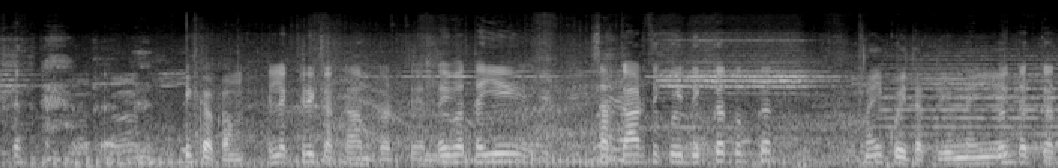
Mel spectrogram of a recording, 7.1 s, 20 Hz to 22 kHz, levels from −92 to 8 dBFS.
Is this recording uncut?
no; 1 cut; at 1.2 s

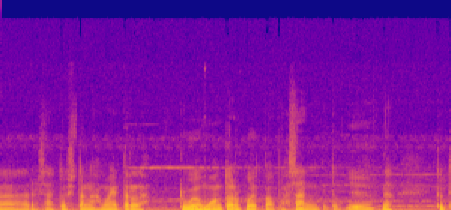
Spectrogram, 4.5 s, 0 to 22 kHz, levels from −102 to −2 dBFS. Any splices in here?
no; 0 cuts

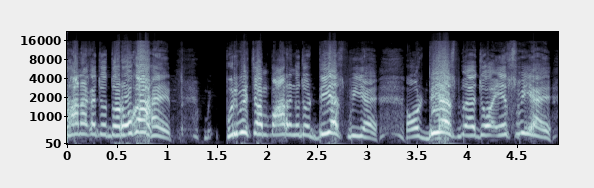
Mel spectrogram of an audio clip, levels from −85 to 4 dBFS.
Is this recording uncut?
yes; 0 cuts

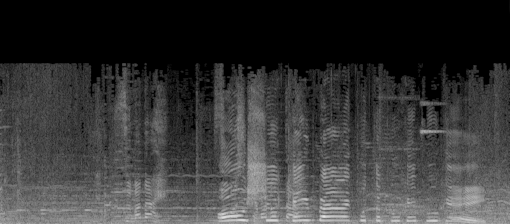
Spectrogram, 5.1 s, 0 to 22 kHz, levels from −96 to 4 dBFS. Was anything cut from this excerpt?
yes; 1 cut; at 1.1 s

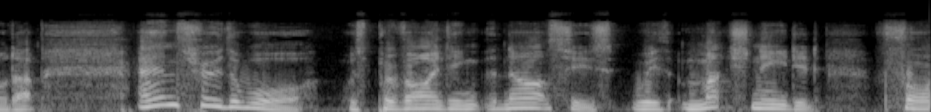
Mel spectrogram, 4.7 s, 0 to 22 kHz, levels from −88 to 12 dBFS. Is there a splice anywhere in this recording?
no; 0 cuts

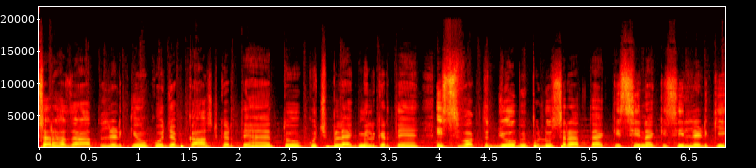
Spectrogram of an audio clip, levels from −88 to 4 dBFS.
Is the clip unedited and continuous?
no; 1 cut; at 3.8 s

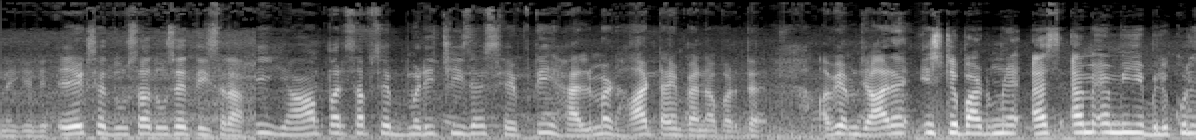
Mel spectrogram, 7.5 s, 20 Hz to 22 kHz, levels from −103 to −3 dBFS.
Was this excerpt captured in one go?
no; 1 cut; at 1.4 s

